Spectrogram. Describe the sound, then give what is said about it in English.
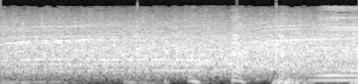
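An applause sound effect played after a listener's call-in: dense, steady clapping from a crowd, loud and continuous for under two seconds, with a few faint whoops and cheers mixed in. “I'm going to do applause every time someone calls.”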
